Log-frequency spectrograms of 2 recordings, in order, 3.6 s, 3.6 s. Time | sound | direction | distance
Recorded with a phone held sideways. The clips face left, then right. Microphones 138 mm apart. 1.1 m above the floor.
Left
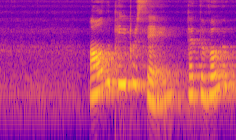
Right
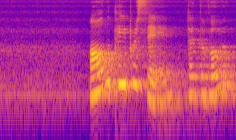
1.4 | a woman speaking | centre (ahead or behind) | 0.9 m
